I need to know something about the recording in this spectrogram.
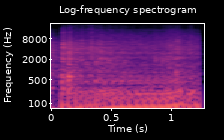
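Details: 2008 Harley-Davidson Softail Deluxe V-twin, previously hard to start, after servicing and repair; catches almost instantly on the starter, then settles into a lumpy, even idle with no misses; normal start.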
